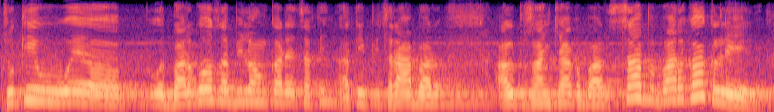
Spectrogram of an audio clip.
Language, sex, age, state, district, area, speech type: Maithili, male, 30-45, Bihar, Supaul, urban, spontaneous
